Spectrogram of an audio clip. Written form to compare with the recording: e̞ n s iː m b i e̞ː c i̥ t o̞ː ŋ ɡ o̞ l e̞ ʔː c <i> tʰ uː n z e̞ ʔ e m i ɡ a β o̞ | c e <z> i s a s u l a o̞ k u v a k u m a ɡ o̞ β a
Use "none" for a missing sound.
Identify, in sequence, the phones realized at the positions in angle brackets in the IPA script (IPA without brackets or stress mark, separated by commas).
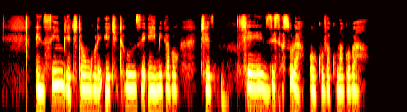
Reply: i, z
